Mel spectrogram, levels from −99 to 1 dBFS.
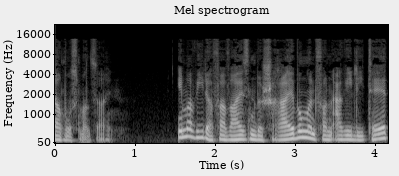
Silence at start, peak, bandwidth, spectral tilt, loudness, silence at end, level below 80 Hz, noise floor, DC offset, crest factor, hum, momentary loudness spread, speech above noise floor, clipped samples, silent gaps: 0 s; -12 dBFS; 13.5 kHz; -7.5 dB/octave; -27 LUFS; 0 s; -62 dBFS; -73 dBFS; under 0.1%; 14 dB; none; 14 LU; 47 dB; under 0.1%; none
